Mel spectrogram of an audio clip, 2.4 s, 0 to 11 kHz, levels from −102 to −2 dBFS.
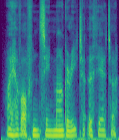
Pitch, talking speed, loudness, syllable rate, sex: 120 Hz, 200 wpm, -18 LUFS, 6.1 syllables/s, male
